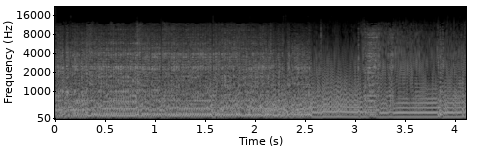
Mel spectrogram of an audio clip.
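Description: Live rock band playing loudly through the venue's PA, heard from the audience. A dense, noisy wall of band sound changes about two and a half seconds in to thinner, sustained pitched tones.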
